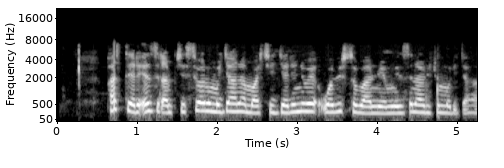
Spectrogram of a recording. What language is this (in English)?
Kinyarwanda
